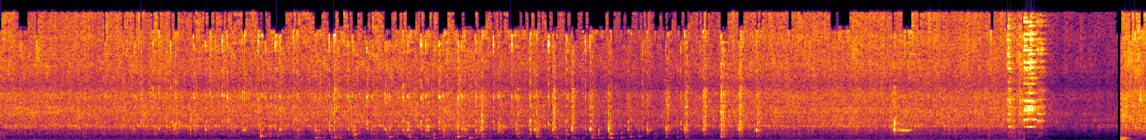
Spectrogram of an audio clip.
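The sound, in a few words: whisking eggs with salt and black pepper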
